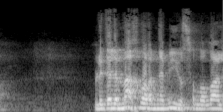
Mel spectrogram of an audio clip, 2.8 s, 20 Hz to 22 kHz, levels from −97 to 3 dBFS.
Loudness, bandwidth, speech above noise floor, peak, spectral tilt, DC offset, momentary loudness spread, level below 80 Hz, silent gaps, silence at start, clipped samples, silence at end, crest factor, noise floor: -12 LUFS; 11.5 kHz; 43 dB; 0 dBFS; -6.5 dB/octave; under 0.1%; 6 LU; -42 dBFS; none; 0 s; under 0.1%; 0 s; 14 dB; -55 dBFS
